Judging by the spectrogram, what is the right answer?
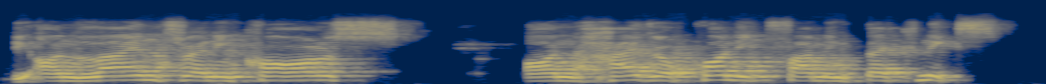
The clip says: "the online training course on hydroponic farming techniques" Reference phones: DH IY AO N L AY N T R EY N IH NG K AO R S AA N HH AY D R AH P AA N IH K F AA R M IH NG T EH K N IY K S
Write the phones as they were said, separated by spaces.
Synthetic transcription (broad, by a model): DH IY AO N L AY N T R EY N IH NG K AO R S AA N HH AY D R AH P AA N IH K F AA M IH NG T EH K N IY K S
